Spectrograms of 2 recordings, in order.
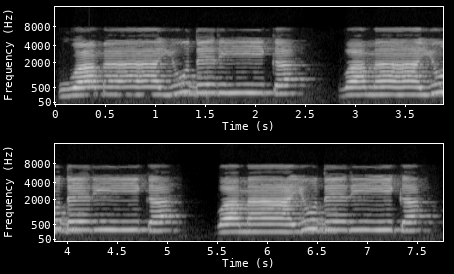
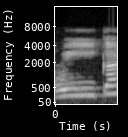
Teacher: क्योंकि रा का क्या रूल है कि रा के नीचे जेर आती है तो रा को बारीक रखनी है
